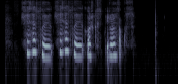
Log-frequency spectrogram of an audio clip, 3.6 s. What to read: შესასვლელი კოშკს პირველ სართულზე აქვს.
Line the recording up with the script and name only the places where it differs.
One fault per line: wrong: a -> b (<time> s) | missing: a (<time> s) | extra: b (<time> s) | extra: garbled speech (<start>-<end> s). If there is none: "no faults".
extra: შესასვლელი (1.1 s)
missing: სართულზე (2.4 s)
